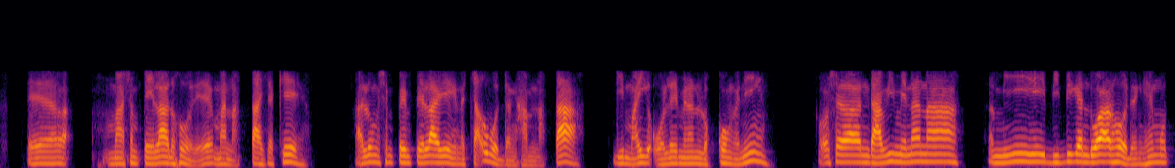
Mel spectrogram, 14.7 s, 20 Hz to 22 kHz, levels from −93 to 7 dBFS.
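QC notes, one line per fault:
Throughout: AMR narrowband mobile codec. The speech has the closed-in, telephone quality of a 2G or 3G call. Nothing above 4 kHz comes through, which fits 8 kHz sampling. The voice carries a plainly audible buzzy, synthetic edge because the codec rebuilds it from a vocal-tract model excited by a few pulses per 5 ms subframe. That edge is consistent with a mid-range mode around 10.2 kbps. Gaps fall silent cleanly rather than warbling.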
